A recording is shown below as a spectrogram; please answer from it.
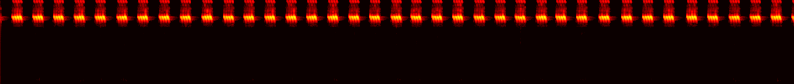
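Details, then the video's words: Cricket chirping steadily, recorded on a good audio recorder: short bright pulses repeated about five times a second in an even, unbroken train, with no other sounds behind it. "Cricket Chirping Sounds"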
